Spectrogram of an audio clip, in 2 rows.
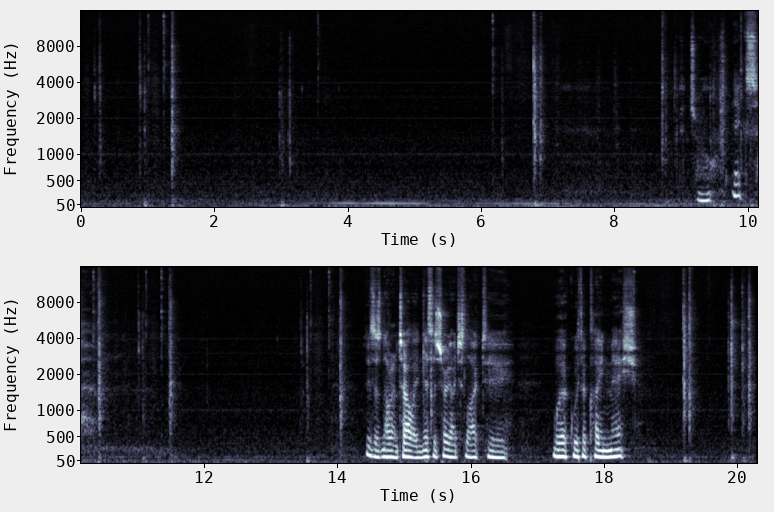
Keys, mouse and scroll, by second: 3.1 c, 7.1-9.1 middle drag, 9.5 ctrl+x, 10.1-16.3 middle drag, 15.3 c, 20.1 ctrl+x.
